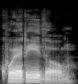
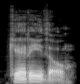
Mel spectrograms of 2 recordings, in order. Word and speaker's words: querido: These letter combinations do not constitute diphthongs because U is silent in these sequences. So not quitar, but quitar, not querido, but querido, not seguimos, but seguimos, and not juguete, but juguete.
